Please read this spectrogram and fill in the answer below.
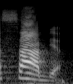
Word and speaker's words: sábia: sílaba tônica na palavra sábia na primeira sílaba onde vem a sílaba tônica na palavra sabiá na última o som dela é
